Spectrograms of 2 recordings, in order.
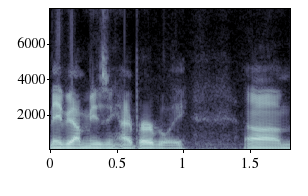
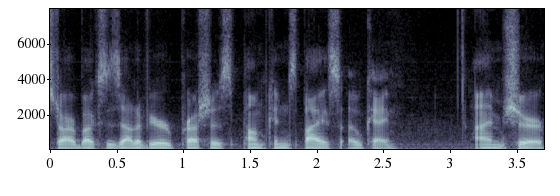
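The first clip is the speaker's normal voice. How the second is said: ordinary talk, nothing marked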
